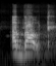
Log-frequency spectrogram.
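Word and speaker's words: about: America, अबाउट, ये क्या है, अ। ये अ छोटा है, जैसे मैं बोलती हूँ अस, तो अ को बोलने में बहुत देर नहीं लगती, तो ये अस, अ, खत्म।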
